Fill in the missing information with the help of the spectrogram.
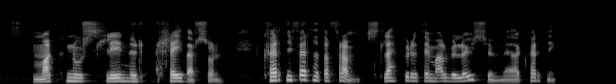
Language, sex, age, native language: Icelandic, male, 20-29, Icelandic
